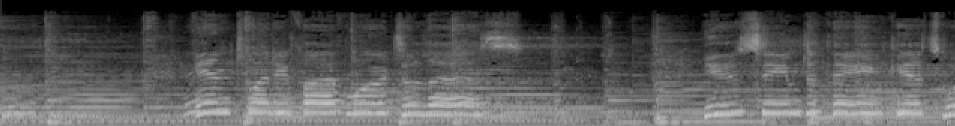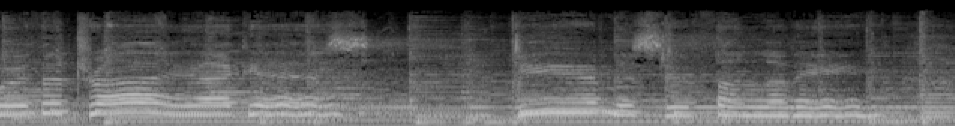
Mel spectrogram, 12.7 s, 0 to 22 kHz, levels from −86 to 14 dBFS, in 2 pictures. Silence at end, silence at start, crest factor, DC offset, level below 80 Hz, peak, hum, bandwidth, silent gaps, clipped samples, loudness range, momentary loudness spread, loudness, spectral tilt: 0 s; 0 s; 16 dB; 1%; -44 dBFS; -2 dBFS; none; 15.5 kHz; none; under 0.1%; 2 LU; 10 LU; -18 LUFS; -5.5 dB/octave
